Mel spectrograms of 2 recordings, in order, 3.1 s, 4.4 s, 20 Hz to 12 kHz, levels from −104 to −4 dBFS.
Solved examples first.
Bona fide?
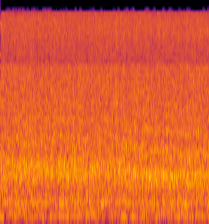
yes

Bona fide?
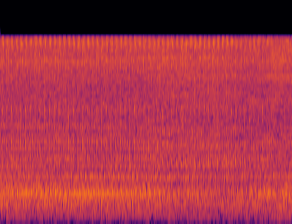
yes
